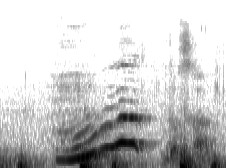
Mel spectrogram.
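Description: Heartbeat sound effect: low thumps in lub-dub pairs, about one pair a second. About half a second in, a drawn-out vocal sound glides upward in pitch and holds briefly.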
